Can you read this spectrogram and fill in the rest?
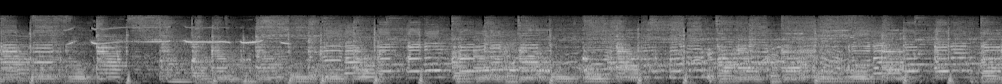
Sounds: Music

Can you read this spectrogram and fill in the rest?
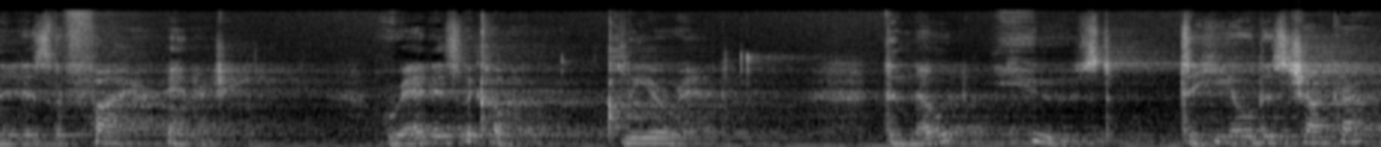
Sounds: Speech

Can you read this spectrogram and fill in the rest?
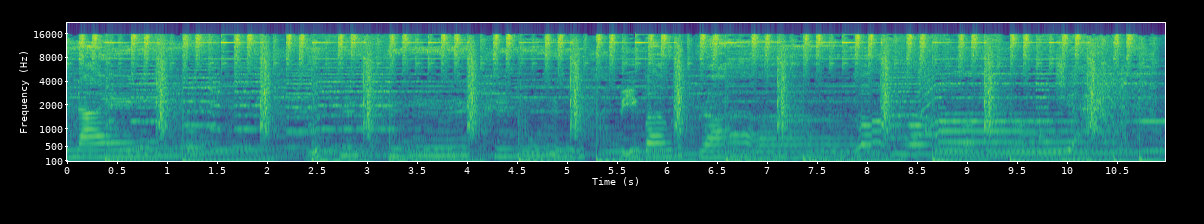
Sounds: Music

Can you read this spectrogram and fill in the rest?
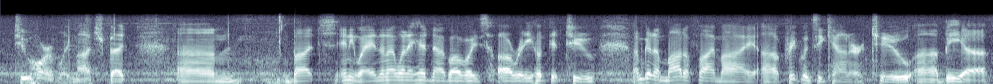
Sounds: Speech

